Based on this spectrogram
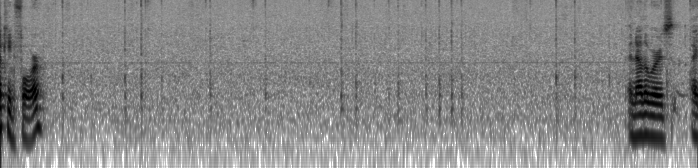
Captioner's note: writing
